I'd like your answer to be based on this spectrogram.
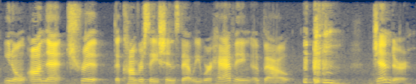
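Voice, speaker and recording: A woman hosting a casual interview, pausing often with "um" as she gathers her thoughts. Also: lowish voice, slight background noise. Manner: warm-hearted, searching for words with many "um"s. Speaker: podcast host.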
